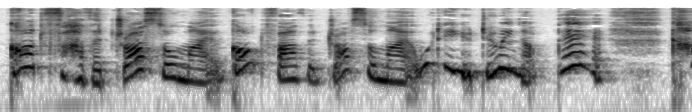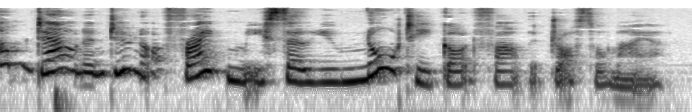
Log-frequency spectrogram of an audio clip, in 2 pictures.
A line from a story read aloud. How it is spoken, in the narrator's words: But she took courage and cried out loudly with sobs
